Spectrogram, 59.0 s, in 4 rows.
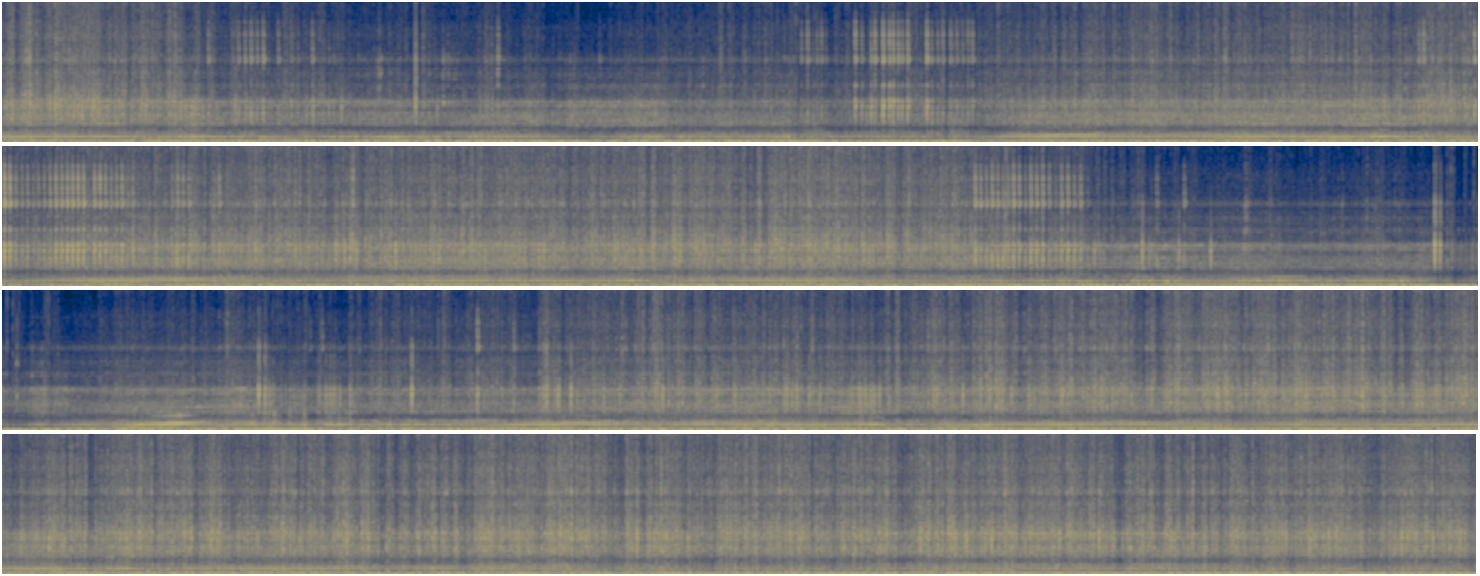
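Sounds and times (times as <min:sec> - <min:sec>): car engine accelerating and shifting: 0:00.0 - 0:59.0
wind rumble on microphone: 0:00.0 - 0:59.0.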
